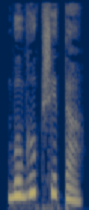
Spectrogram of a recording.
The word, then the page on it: ಬುಭುಕ್ಷಿತ: bubhukṣita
